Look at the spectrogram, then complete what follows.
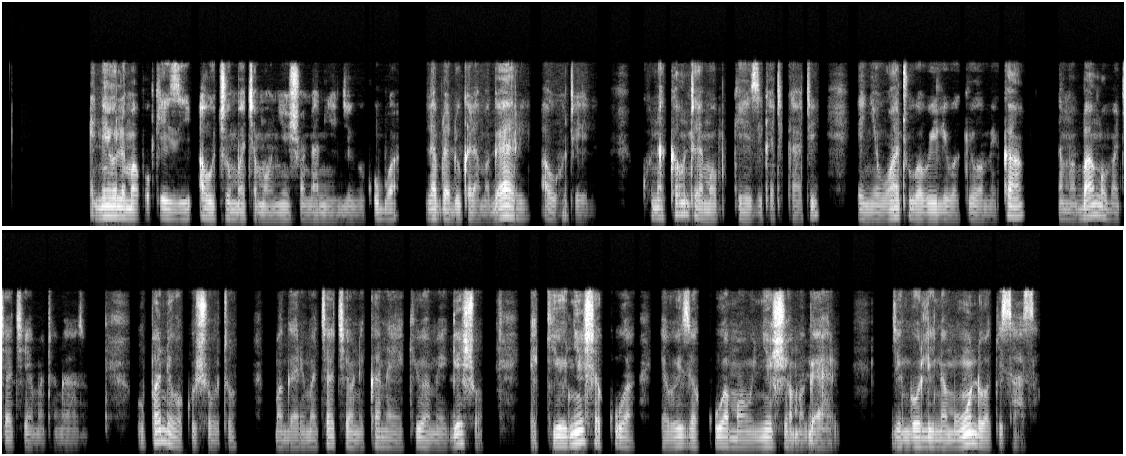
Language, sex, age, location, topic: Swahili, male, 18-24, Nairobi, finance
